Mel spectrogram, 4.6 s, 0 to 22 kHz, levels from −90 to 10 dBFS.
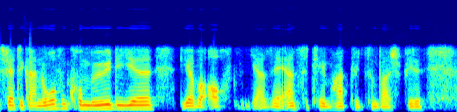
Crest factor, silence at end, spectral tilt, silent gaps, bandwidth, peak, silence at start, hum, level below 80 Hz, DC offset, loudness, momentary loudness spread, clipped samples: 16 dB; 0 s; -8.5 dB/octave; none; 4.4 kHz; -4 dBFS; 0 s; none; -76 dBFS; under 0.1%; -20 LUFS; 9 LU; under 0.1%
